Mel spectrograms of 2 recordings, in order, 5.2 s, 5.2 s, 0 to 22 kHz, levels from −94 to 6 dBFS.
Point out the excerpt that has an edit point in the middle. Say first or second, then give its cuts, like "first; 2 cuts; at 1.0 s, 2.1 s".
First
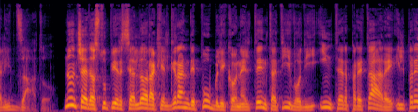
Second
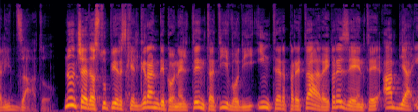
second; 3 cuts; at 1.6 s, 2.1 s, 4.1 s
